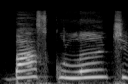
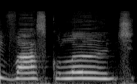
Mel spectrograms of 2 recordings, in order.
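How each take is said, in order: First: "Basculante" starting with B; first variant. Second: "vasculante" starting with V; second variant. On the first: Teacher listing variants, "Basculante" slowly with a B. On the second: Teacher listing variants, "vasculante" slowly with a V. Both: Shown as a demonstration. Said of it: "O que mais que você pode ter?".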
